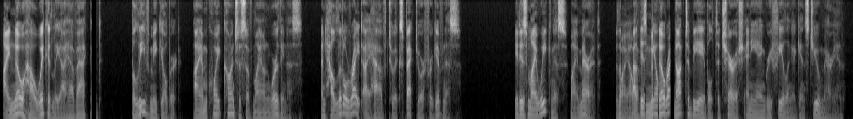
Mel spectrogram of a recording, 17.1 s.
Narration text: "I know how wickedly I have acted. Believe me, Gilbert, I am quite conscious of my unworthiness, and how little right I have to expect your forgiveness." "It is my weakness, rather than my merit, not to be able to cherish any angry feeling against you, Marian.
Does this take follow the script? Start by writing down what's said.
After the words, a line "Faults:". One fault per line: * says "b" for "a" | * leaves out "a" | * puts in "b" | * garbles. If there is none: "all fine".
"I know how wickedly I have acted. Believe me, Gilbert, I am quite conscious of my unworthiness, and how little right I have to expect your forgiveness." "It is my weakness, my merit, [garbled] not to be able to cherish any angry feeling against you, Marian.
Faults:
* leaves out "rather than"
* garbles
